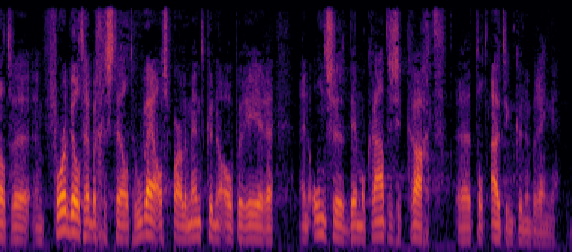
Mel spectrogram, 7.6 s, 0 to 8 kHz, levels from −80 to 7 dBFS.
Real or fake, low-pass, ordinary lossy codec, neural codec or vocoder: real; 7.2 kHz; none; none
